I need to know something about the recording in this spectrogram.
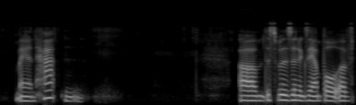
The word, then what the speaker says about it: Manhattan: Manhattan is another one where you have the n noise. So it's 3 syllables. Manhattan, Manhattan.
